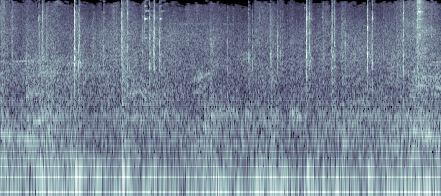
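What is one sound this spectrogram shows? Sharp game sound effects clatter and chime.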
